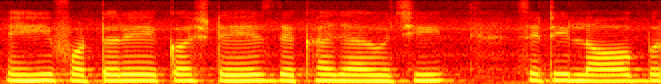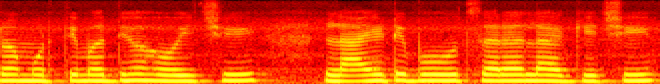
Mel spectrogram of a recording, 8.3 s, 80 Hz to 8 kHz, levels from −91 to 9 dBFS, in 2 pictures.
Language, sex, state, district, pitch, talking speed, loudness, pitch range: Odia, female, Odisha, Nuapada, 210 Hz, 125 wpm, -12 LUFS, 205-215 Hz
